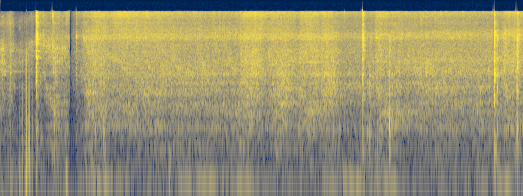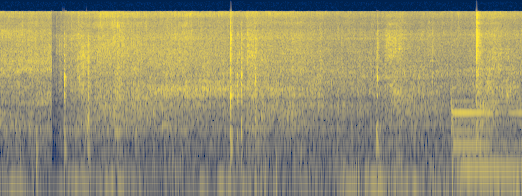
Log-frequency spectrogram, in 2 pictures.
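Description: Chicken pieces sizzling in oil and spice masala as they are stirred and sautéed (kosha) in a pan, with a utensil now and then scraping and knocking against the pan. A steady musical tone comes in near the end.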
